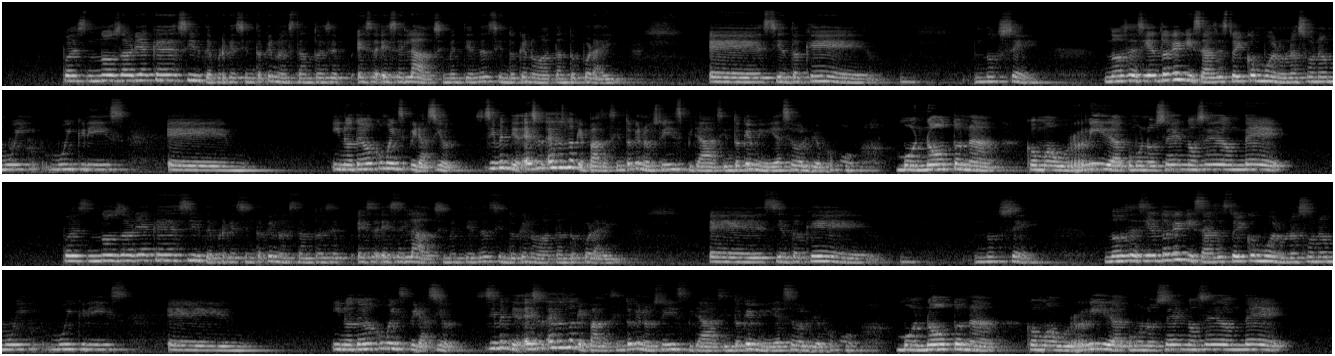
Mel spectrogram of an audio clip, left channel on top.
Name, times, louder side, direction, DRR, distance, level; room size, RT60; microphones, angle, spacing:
voice 1, 0.6-6.7 7.1-9.3 9.7-10.7 11.0-16.1 16.6-26.1, equal, 60° left, 1.2 m, -24 dB
9.3 x 8.7 x 3.1 m
head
